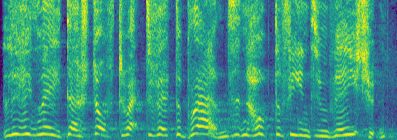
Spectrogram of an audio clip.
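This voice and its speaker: A woman voicing a small, high-strung rabbit-like creature in a video game, with a flustered, dramatic manner. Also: normal speed, a little mellow, slight background noise. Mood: flustered, anxious. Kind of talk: video game cutscene acting.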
